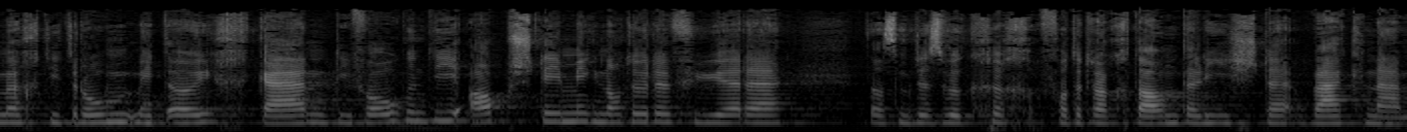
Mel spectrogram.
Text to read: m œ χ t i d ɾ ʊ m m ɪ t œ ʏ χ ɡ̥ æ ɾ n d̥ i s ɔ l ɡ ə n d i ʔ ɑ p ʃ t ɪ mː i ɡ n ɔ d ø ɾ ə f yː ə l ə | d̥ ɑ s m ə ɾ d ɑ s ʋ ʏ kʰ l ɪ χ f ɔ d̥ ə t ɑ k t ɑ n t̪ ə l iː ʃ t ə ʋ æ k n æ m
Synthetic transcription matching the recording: m œ χ t i d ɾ ʊ m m ɪ t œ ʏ χ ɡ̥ æ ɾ n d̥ i f ɔ l ɡ ə n d i ʔ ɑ p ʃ t ɪ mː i ɡ n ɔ d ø ɾ ə f yː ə ɾ ə | d̥ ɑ s m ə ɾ d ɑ s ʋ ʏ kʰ l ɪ χ f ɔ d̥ ə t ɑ k t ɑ n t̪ ə l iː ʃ t ə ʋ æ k n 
